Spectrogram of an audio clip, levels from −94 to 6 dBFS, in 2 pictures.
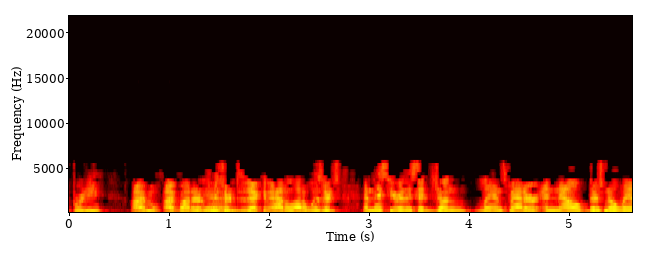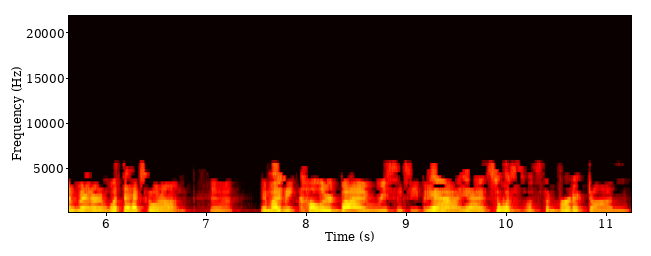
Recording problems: garbled, watery; badly; nothing above 5.5 kHz

